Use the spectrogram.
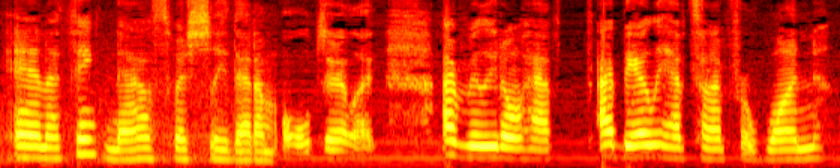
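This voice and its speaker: A woman's voice: fairly low pitch, brisk, rough recording. A woman talking casually to camera, hesitant and trailing off. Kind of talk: casual video confessional.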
